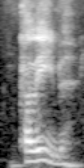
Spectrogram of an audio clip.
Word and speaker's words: Caleb: Khalib. They pronounced it Khalib. They said that's how you say it.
